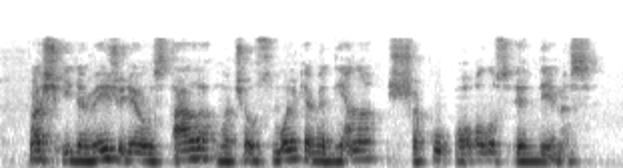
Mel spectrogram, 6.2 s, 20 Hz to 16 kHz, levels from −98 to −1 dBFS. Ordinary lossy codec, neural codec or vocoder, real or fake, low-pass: AAC, 48 kbps; codec, 16 kHz, 4 kbps, FunCodec, trained on LibriTTS, 50 frames a second; fake; 7.2 kHz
